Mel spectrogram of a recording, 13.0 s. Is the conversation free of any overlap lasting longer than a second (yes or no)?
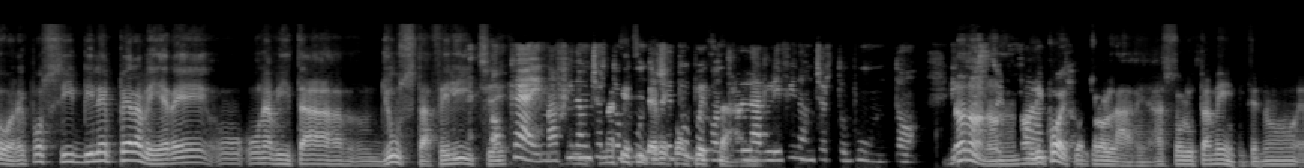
no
